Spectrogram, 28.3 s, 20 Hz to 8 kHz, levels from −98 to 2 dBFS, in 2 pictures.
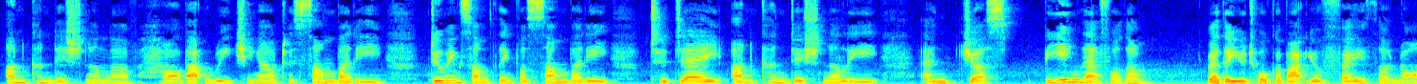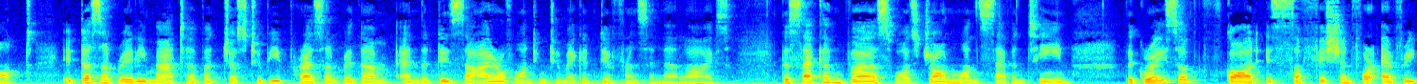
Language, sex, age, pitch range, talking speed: English, female, 60-79, 155-180 Hz, 140 wpm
